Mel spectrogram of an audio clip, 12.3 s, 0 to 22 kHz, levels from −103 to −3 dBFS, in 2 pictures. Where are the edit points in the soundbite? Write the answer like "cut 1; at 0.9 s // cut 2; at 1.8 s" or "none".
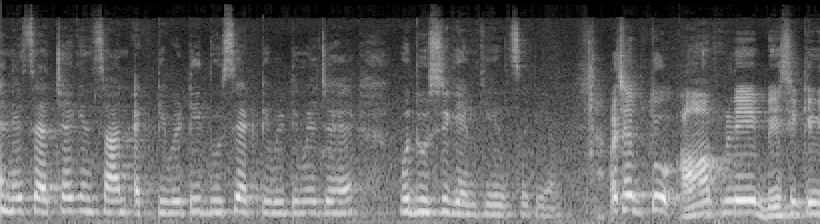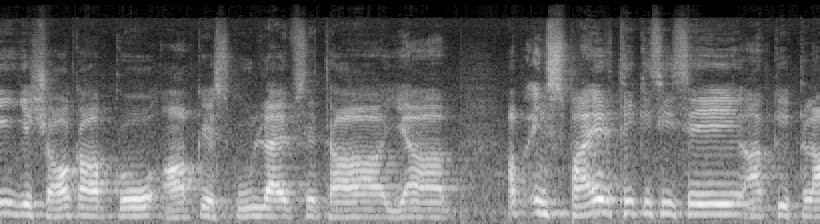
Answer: none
